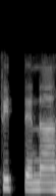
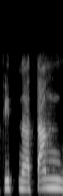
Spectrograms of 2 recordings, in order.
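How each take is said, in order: First: The word ends on a plain a vowel. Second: The word ends with a final tan syllable. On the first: The reader stops at this word. "আপনি বলবেন ফিতনা।" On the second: The reader carries on without stopping here. "আপনি যদি এখানে ফিতনা ফিতনা তান বলেন, তাহলে এখানে থামা যাবে না।"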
